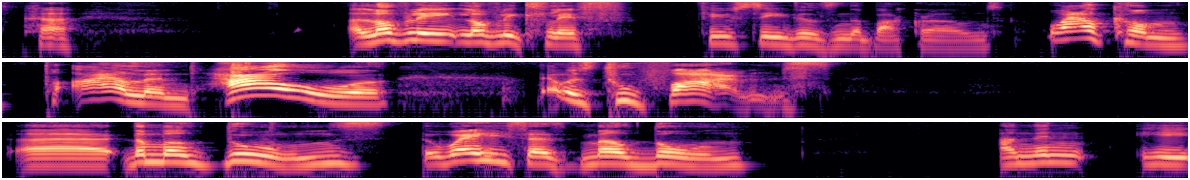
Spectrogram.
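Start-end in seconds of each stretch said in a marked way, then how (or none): 5.2-13.8 slow mafia voice with drawn-out "How". Imitating the man who opens the film's trailer, on a cliff with seagulls, in a mafia-sounding voice. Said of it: "he sounds like he's in the mafia".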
